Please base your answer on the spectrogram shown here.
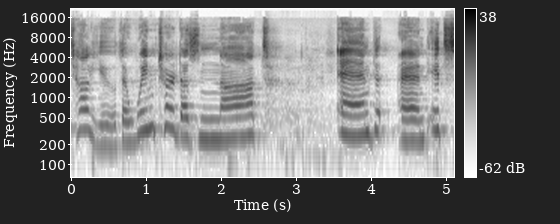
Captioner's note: audience laughing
